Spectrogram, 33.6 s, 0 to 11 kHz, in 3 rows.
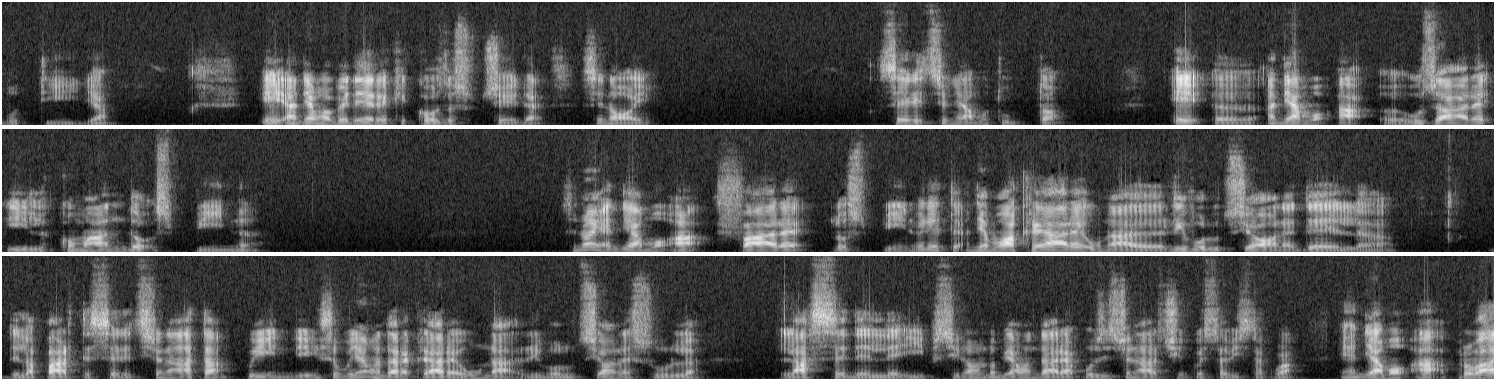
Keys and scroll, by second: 1.6-2.3 typing, 7.0 a, 24.2 ctrl+z.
